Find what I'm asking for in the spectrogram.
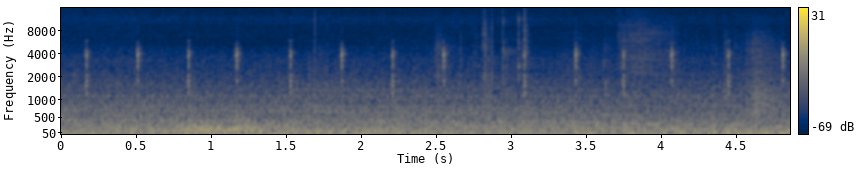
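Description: A truck drives in the Euro Truck Simulator 2 multiplayer game at a gentle 50, its engine a steady, close drone with a regular light ticking running over it throughout.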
